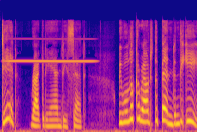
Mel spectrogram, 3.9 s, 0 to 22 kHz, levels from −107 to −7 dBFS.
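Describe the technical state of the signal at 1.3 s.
A feedback whistle spans 0.0 to 2.0 s: a single-pitch 3.3 kHz tone about 10 dB below speech, likely a loudspeaker-microphone loop held short of runaway.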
